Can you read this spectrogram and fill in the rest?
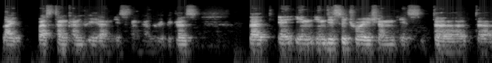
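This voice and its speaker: A male interview host with a bright, forward voice puts his questions casually. He restarts often and searches for words in halting phrases. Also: lowish voice, little pitch movement, rough recording.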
